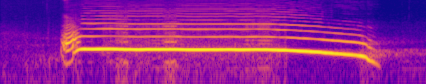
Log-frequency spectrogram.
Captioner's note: aullando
